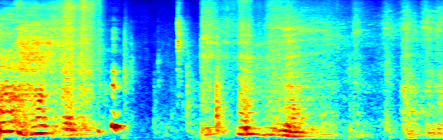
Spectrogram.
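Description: A man blowing his nose hard into a tissue: a loud, honking blast at the start and a shorter one about a second later, followed by voices.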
